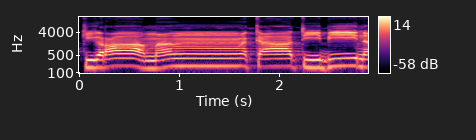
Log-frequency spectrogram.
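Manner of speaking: kiraman with a long nasal hum at its end; slow chant, tanween hidden and held in the nose; ikhfa on the tanween. Shown as a demonstration. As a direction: draw out the nasal n before katibeen. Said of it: "इसी तरह".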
